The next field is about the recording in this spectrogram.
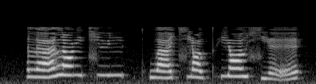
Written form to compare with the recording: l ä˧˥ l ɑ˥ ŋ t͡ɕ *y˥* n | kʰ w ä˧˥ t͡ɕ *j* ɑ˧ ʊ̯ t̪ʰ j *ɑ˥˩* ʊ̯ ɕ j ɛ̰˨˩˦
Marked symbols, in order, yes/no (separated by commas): yes, yes, no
